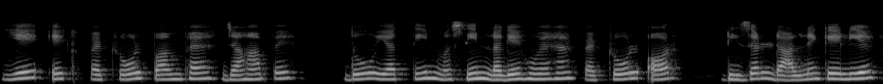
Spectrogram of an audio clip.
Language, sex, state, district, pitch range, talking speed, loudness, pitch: Hindi, female, Bihar, Gaya, 230-270 Hz, 135 wpm, -30 LUFS, 255 Hz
